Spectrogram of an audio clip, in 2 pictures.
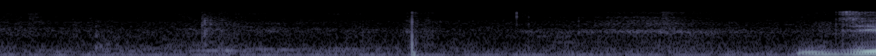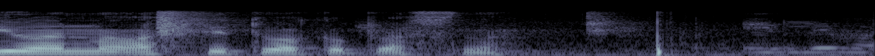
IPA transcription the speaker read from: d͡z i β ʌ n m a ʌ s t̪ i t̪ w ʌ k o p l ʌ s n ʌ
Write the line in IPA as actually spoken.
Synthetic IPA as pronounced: d͡z i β ʌ n m a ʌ s t̪ i t̪ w ʌ k o p r ʌ s n ʌ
